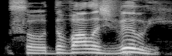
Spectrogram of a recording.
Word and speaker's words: Dvalishvili: I believe it's somehow it's the V, like it turns into a V. Yeah. So Dvalishvili.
